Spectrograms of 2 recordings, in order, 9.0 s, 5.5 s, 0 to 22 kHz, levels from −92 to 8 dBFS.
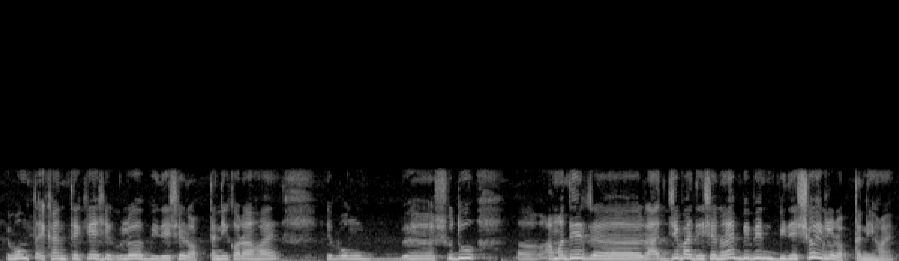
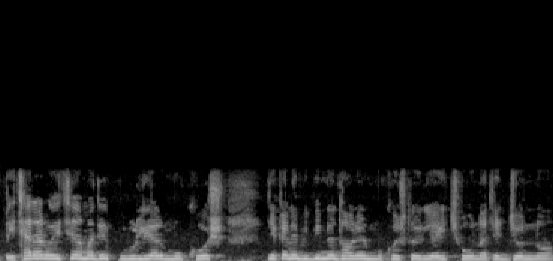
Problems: constant background noise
